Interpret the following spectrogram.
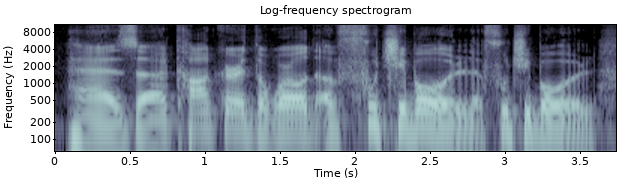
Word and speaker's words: futebol: Spain has conquered the world of futebol. I like to say it like the Portuguese do. They say futebol.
